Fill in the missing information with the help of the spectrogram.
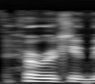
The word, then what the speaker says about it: Haruki: Haruki Murakami, Haruki Murakami is how I've pronounced it.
